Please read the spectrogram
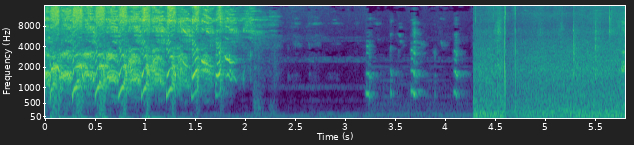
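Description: A man laughing hard in rapid repeated bursts, about six a second, each falling in pitch. About two seconds in it fades into quieter, breathy giggles. About four seconds in a steady low hum of room noise takes over.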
